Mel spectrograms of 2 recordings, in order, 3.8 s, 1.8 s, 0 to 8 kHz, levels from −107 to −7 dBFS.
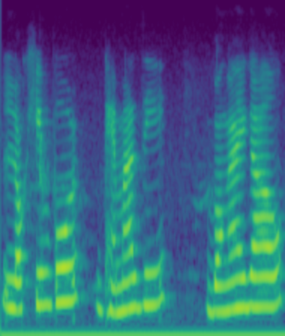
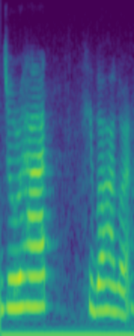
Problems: background sounds at intervals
